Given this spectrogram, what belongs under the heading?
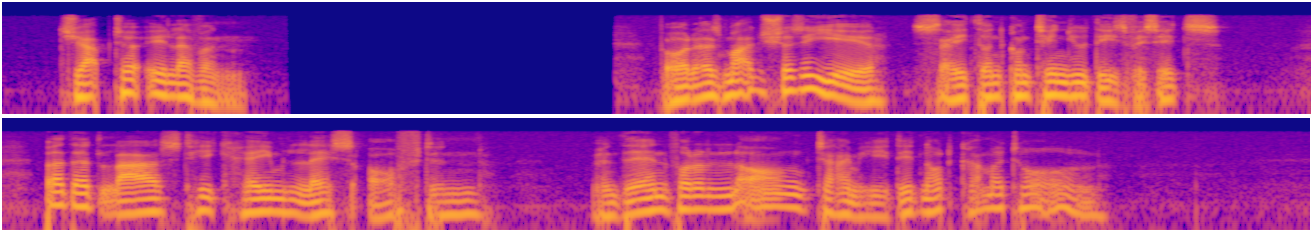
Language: English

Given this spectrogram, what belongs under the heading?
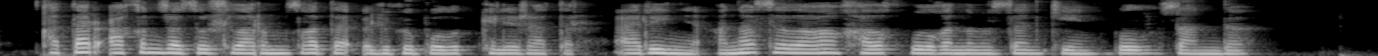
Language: Kazakh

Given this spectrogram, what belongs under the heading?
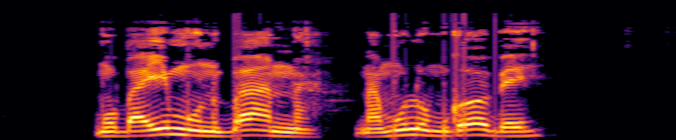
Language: Hemba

